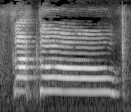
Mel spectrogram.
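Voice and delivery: high, loud cheerful answer; excited reveal. Shown as a demonstration. Teacher revealing the answer to her class, high and bright. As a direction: announce it like a game-show win.

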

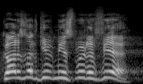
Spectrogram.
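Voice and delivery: high, loud and fast; loud proclamation. Shown as a demonstration. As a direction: ring it out for the crowd. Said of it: "I'll read, you do the boom".

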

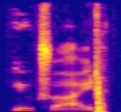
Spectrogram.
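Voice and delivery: a soft, teasing whisper of "you tried"; whispered taunt. Pretend. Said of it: "says it a third time whispered".

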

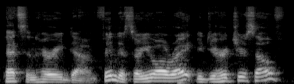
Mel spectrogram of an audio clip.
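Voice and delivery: lively read-aloud storytelling; story narration. A narrator's reading. Reading the Findus book to children, lively storybook voice. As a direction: read the book to a child, playing every part.

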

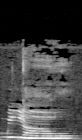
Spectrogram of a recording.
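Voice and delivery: high, drawn-out kitty meow; cat meow. A narrator's reading. Someone hidden behind the kennel, high cat meow. Unseen someone meows in story.

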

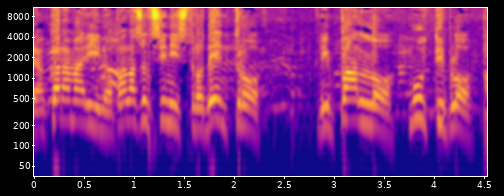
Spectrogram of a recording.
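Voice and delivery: ordinary delivery

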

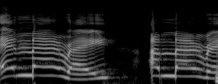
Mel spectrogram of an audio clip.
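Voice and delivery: slow, lightly mocking British voice; a hint of posh British; British accent. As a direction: play a prim British girl introducing herself. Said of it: "'cause she was like".

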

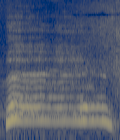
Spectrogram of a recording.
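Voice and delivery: high, startled squeal; whoa. Real, not acted. Streamer reacting to the board, high whoa. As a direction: yelp it up high. Streamer celebrating big play.

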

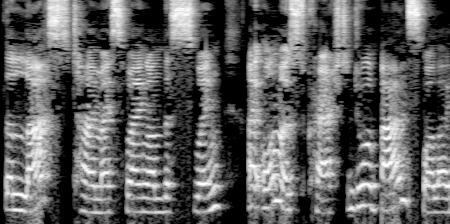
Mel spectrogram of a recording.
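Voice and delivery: ordinary delivery

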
